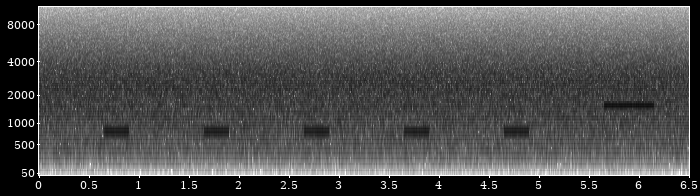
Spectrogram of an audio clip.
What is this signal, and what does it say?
Radio time signal (five pips and a higher one, as on Chinese radio), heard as pips, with radio static.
